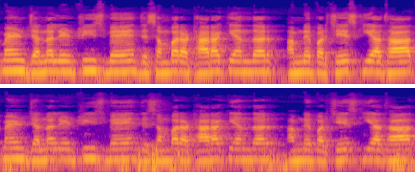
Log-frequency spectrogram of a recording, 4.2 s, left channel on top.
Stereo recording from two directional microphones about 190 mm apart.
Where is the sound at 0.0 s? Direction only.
45° left (ahead or behind).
